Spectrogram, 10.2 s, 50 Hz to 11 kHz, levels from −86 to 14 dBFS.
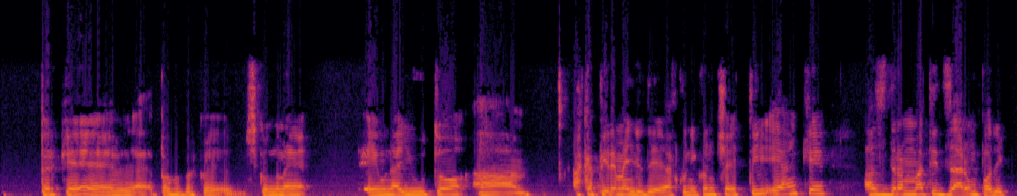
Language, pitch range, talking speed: Italian, 130-160 Hz, 130 wpm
